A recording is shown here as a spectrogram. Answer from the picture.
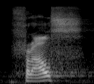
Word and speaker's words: Fraus: Previous winners were Lunar Love, Tower Offensive, Fraus, which rhymes with house, Pump the Frog, Symbio, and Colors of the Wind.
